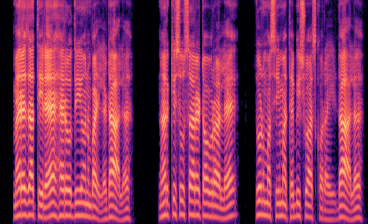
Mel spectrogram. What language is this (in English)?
Mahasu Pahari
